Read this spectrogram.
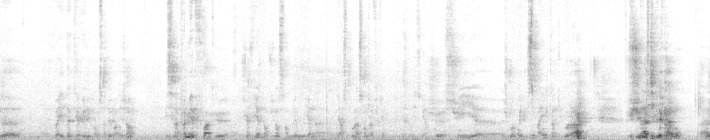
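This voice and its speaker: An older man, an audience member at a community meeting, speaking emotionally and hesitantly, with rambling remarks. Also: on the low side. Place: large meeting room. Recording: echoey hall from far off, noisy.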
